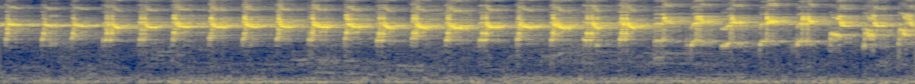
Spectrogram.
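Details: Lovebird song used as a training master for young lovebirds: a long, fast, even series of shrill chattering notes, about three per second, held without break.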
